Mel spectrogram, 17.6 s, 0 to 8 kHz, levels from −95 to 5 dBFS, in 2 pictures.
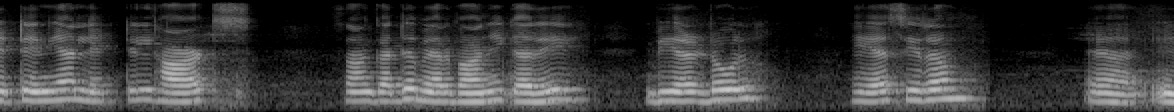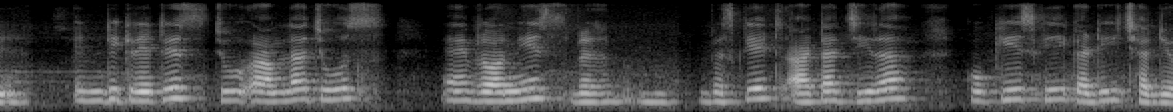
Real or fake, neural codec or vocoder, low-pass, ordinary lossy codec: real; none; 7.2 kHz; none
